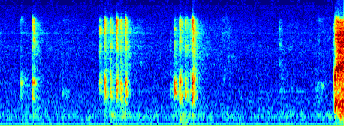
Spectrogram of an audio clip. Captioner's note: clicking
